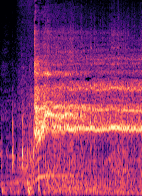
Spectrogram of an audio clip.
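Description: A loud, sustained high-pitched scream bursts out after a brief moment of quieter sounds and holds steadily for a couple of seconds, close and piercing.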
